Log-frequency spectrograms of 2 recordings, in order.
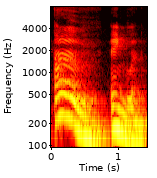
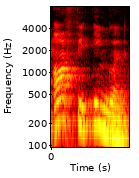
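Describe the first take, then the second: First: Slow, "of" said as "av" with a voiced v; "of" with a V sound. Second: "of" said as "ófi", an open o and a hard f; wrong "of" with an F. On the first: Teacher correcting the students, "of" slowly with a V sound. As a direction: stretch it out, "av England". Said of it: "não é ... é of England". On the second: Teacher showing students the common mistaken "of". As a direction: give the mistaken "of" with an f sound. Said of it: "não é of England". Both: Shown as a demonstration.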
